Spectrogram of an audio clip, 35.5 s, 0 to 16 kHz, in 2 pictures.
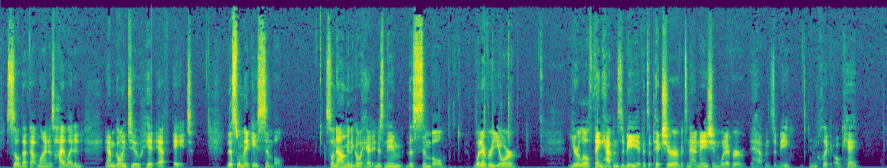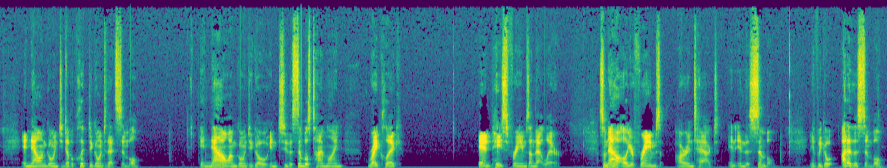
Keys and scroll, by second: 2.8 F8, 8.9 shift+a.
